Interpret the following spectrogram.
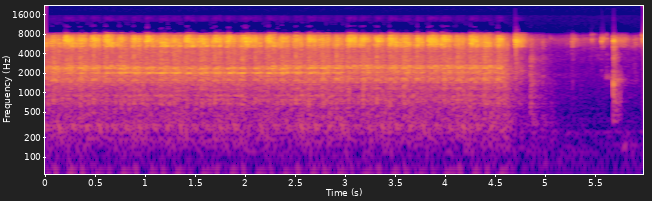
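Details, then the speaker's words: IH 5288 tractor diesel, first start after work, oil pressure up: steady fast starter churn about four turns a second with no firing. No fuel at the injectors yet because the lines were empty and air must bleed out. "and there's no fuel up here yet keep in mind we had empty lines and all that Air's got to go somewhere yeah typical leaker dry cranking again"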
